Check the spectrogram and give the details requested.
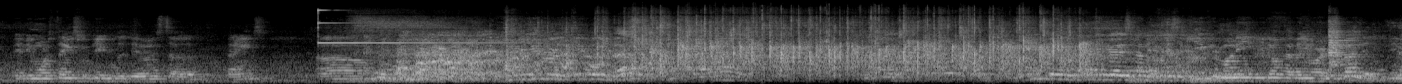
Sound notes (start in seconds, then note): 3.2 ding; 3.8 laughter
